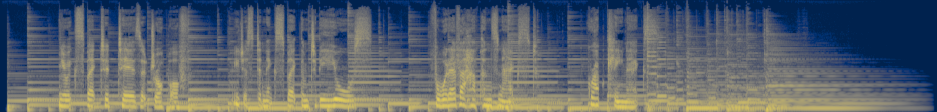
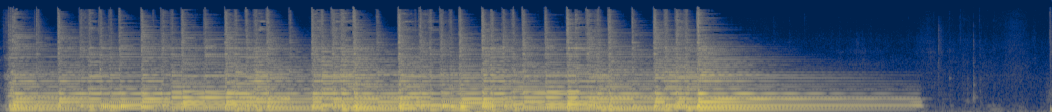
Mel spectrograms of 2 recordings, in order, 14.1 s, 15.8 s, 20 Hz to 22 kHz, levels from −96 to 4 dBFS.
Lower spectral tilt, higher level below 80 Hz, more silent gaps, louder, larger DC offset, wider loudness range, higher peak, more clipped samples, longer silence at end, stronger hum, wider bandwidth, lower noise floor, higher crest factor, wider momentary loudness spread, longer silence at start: about the same, -5.5 dB/octave vs -6.5 dB/octave; first, -42 dBFS vs -48 dBFS; neither; about the same, -17 LUFS vs -19 LUFS; neither; second, 6 LU vs 12 LU; about the same, 0 dBFS vs 0 dBFS; neither; second, 0.65 s vs 1.95 s; neither; about the same, 19 kHz vs 17.5 kHz; second, -49 dBFS vs -59 dBFS; about the same, 16 dB vs 20 dB; second, 11 LU vs 14 LU; about the same, 0.1 s vs 0.05 s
